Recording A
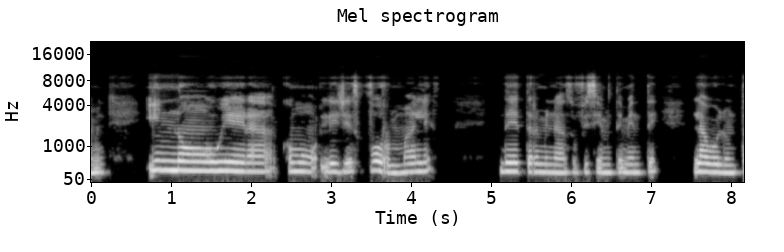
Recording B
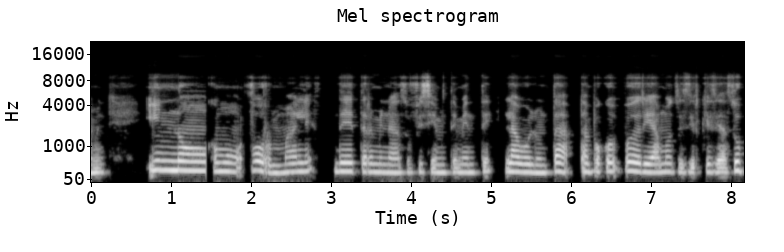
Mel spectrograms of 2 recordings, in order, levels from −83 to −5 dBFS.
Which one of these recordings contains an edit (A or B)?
B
